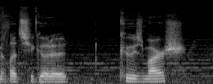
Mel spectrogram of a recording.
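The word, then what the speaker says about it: Qu's Marsh: lets you go to Coos Marsh. Choose Marsh. In Romanized Mandarin, Q is pronounced CH, so I always want to say Chu.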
